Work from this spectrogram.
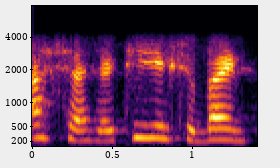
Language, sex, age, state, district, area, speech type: Kashmiri, female, 30-45, Jammu and Kashmir, Bandipora, rural, conversation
